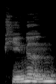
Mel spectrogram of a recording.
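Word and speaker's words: 否: 비는 부정한다고 할 때는 부로 읽지만 주역의 괴로 읽을 때는 막힐 비, 비색할 비라고 읽습니다.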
